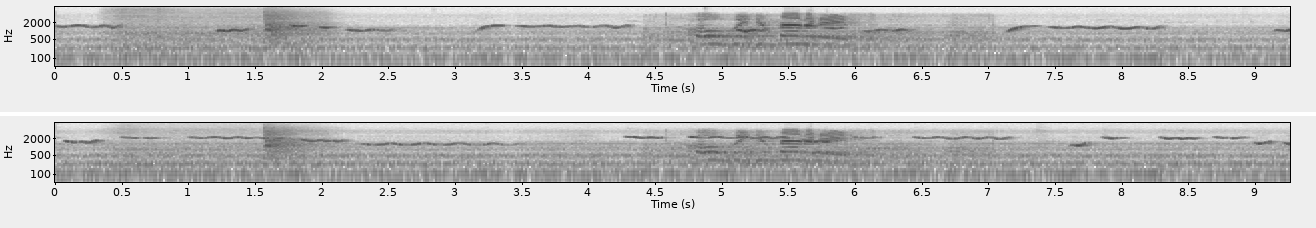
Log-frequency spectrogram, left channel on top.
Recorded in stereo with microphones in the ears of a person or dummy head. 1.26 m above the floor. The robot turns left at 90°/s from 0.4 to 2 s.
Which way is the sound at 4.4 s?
15° left (ahead or behind).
